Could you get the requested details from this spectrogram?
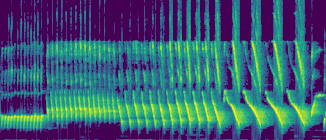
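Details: Canary song played to get young canaries singing: a steady low roll, a higher rapid trill, then slower loud descending swept notes.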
